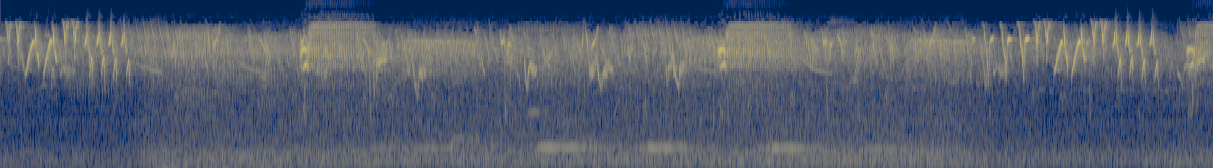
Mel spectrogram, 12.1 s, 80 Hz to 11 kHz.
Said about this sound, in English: The dawn chorus is really a musical performance with two or three or 12 separate acts. On this particular morning, another voice joins the chorus.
